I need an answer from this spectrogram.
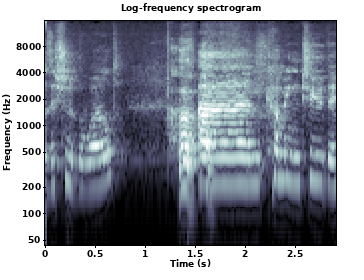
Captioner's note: laughs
